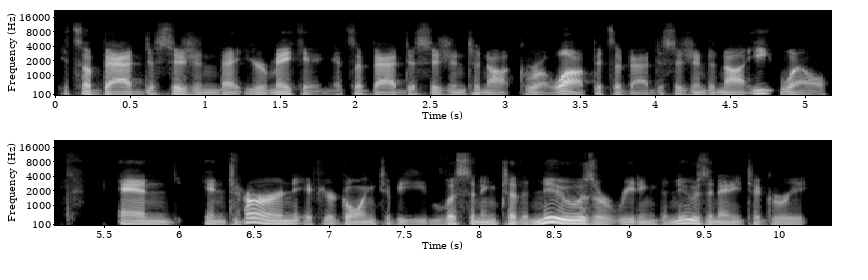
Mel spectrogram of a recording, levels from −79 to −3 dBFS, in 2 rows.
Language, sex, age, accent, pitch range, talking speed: English, male, 30-49, American, 105-125 Hz, 245 wpm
